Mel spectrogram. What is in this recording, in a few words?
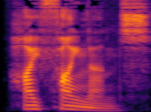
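"high finance", English, British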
